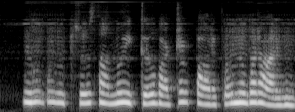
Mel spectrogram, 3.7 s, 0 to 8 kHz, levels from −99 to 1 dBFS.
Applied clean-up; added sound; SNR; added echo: neural mask model DeepFilterNet 3.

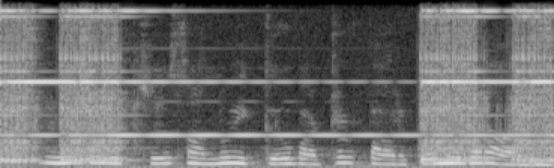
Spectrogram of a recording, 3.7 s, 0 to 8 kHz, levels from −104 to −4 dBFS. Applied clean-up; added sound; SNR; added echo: none; Telephone; -2 dB; reverberation time 0.4 s.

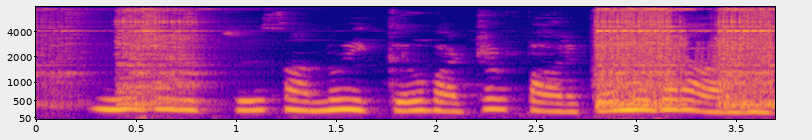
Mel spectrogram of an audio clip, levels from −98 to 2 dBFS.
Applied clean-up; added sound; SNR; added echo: classical method WPE with log-MMSE.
